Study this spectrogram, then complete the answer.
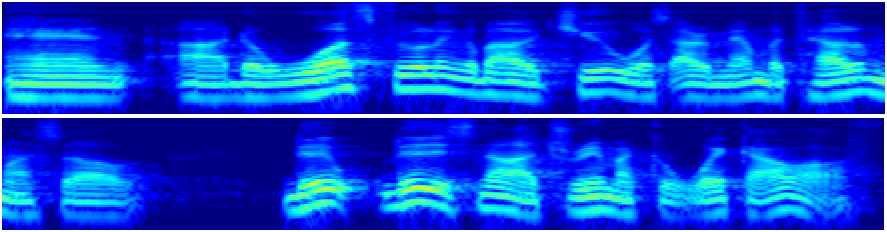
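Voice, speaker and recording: He has a Vietnamese accent and a fairly low-pitched voice. The man speaks at a moderate pace with lively intonation. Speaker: life coach. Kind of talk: podcast interview.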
